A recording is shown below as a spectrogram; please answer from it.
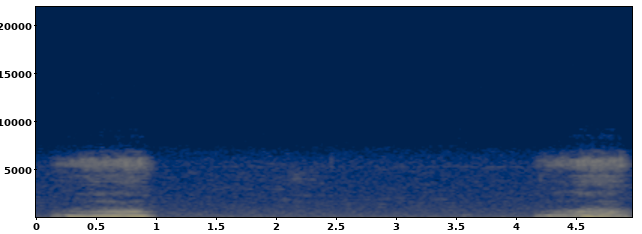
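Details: Shih Tzu asleep and snoring: a deep, vibrating snore at the start and another about three seconds later, each a rasping, droning breath, quiet in between.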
